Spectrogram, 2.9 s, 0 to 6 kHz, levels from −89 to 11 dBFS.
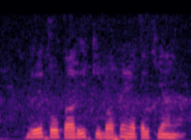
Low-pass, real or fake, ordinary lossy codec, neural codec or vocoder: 5.4 kHz; real; MP3, 48 kbps; none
